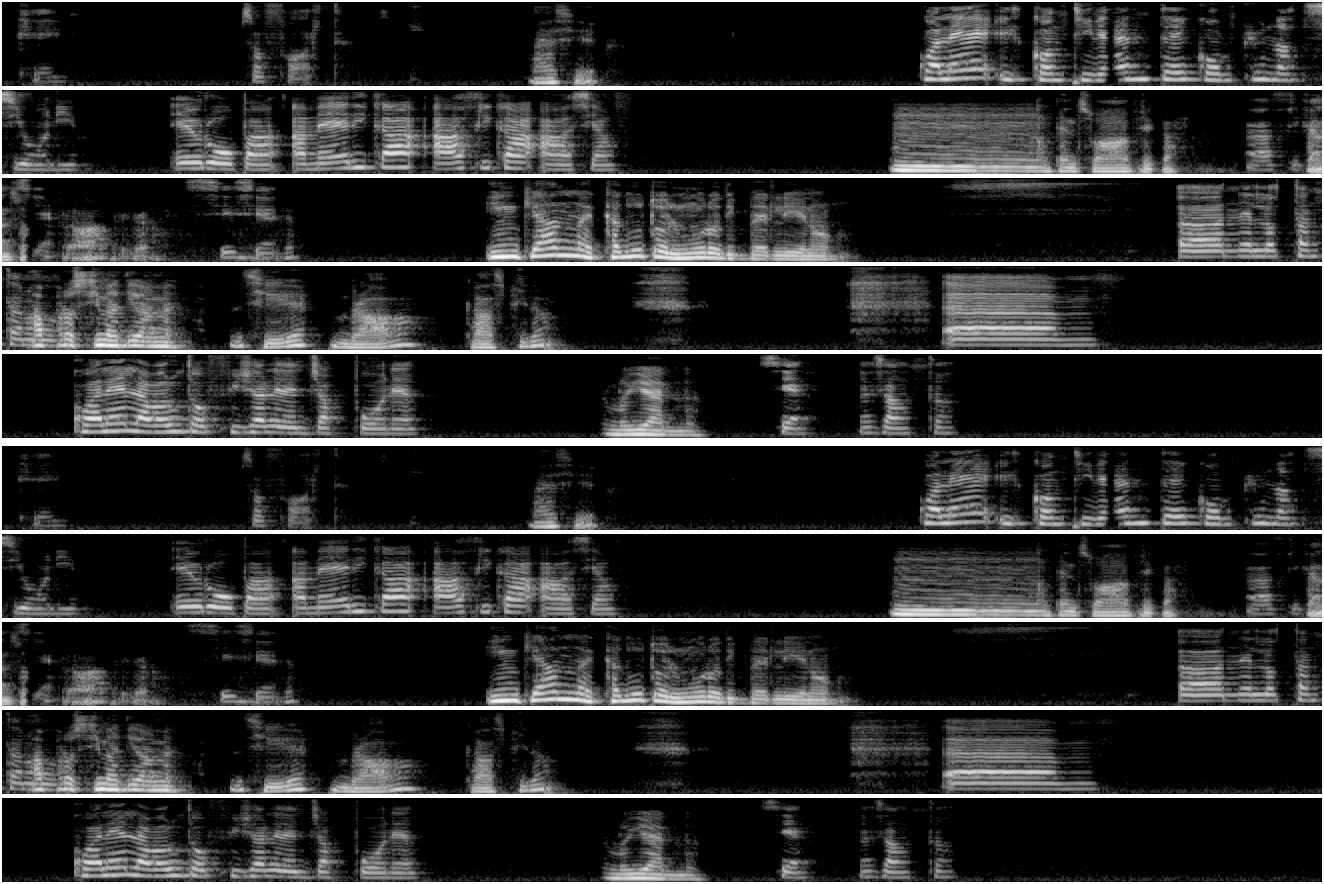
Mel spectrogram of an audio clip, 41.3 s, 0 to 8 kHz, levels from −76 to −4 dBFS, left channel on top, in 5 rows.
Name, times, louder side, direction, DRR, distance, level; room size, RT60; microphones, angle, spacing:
voice 1, 0.1-0.4 1.5-2.0 5.7-8.8 9.3-12.1 16.0-16.8 17.7-18.2 22.4-23.1 23.8-25.1 28.0-28.2 28.7-29.0 30.1-31.7 33.4-35.6 37.7-38.1 38.4-39.0, left 3 dB, 60° left, 2.2 m, -25 dB
voice 2, 3.3-3.7 13.8-15.6 16.4-17.5 18.0-18.1 19.5-21.8 24.9-25.9 26.2-27.4 27.6-28.2 36.8-37.4, left 2 dB, 45° left, 0.9 m, -19 dB
head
